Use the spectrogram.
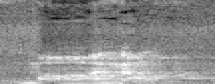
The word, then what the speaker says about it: मानम: निर्जित, नी भी छोटी है, जित भी छोटी है, तो निर्जित जगत त्रितयोप, त्रितयोप मानम, मानम। ना बोलोगे और मुंह बंद करोगे तो मां का उच्चारण अपने आप हो जाएगा। तो बोलो मां न, हो गया, ठीक है।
